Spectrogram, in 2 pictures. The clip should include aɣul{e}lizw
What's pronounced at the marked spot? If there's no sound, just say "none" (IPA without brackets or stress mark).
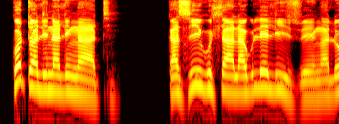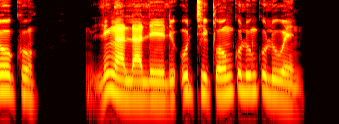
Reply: e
